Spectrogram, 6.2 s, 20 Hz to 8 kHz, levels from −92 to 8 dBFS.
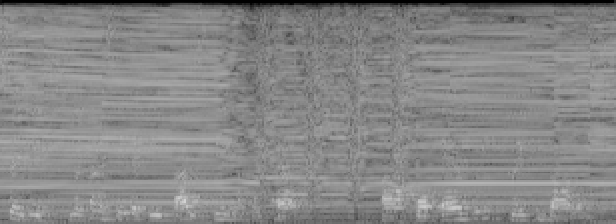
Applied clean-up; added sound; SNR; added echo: none; Domestic sounds, home sounds; -4 dB; reverberation time 1.8 s.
